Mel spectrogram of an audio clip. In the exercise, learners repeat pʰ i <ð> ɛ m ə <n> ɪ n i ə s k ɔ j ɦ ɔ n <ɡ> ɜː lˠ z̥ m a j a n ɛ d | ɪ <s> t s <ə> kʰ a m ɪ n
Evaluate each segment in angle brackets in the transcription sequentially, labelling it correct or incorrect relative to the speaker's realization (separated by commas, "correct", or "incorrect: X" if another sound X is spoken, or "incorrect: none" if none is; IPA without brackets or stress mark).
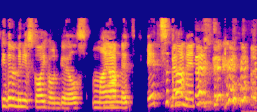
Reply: correct, incorrect: m, correct, incorrect: none, correct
